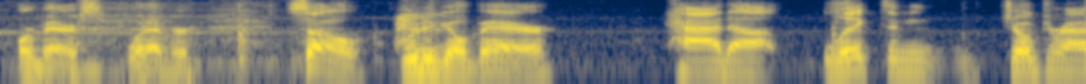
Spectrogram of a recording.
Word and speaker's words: Gobert: You said it right this time. Rudy Gobert licked a bunch of mics. He called him Rudy Gobeer.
